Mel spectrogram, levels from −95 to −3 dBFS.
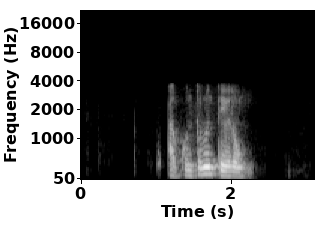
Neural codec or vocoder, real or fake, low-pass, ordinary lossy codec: vocoder, 22.05 kHz, 80 mel bands, Vocos; fake; 3.6 kHz; AAC, 24 kbps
